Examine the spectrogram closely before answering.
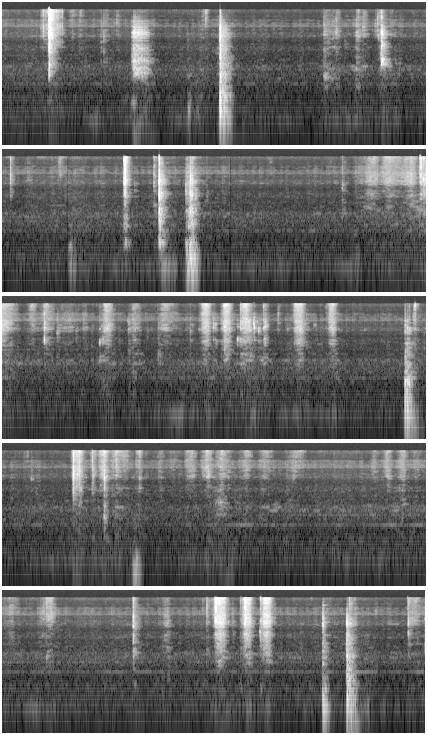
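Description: Slime being squished and pulled in the hands, giving scattered sticky clicks and pops at irregular intervals, with a softer rustle in the middle.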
